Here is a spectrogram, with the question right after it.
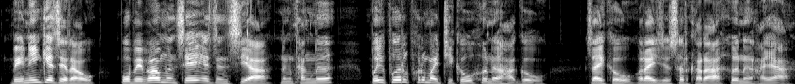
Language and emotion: Bodo, neutral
